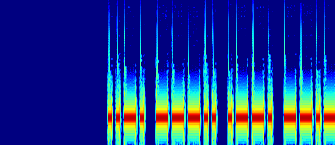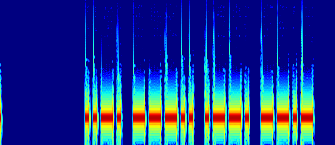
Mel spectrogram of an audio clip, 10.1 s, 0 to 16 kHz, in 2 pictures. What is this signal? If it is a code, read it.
Morse code, heard as a keyed tone, about 20 wpm, 700 Hz. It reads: F8PQ F8PQ
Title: DXCC-100 Call Signs - 4 Characters - Repeated 3x - 20wpm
